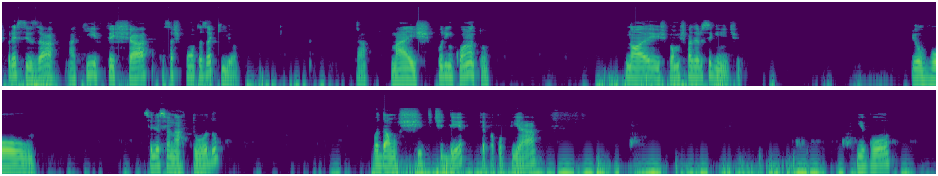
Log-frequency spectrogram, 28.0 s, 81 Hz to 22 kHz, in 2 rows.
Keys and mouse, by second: 0.1-5.0 middle drag, 15.7-19.4 middle drag, 16.2 Tab, 20.5 shift+d, 27.0-28.0 drag.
